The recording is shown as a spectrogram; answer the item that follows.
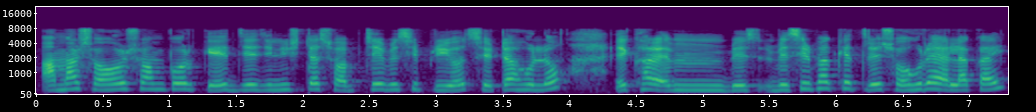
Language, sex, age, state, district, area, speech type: Bengali, female, 18-30, West Bengal, Paschim Bardhaman, urban, spontaneous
